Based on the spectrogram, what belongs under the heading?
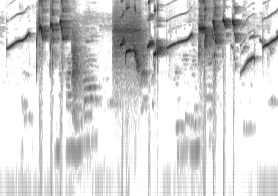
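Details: Morning song of an Oriental magpie-robin, played to lure and provoke rivals: rising whistled notes mixed with harsh, scratchy bursts and quick chirps, with a brief pause midway.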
